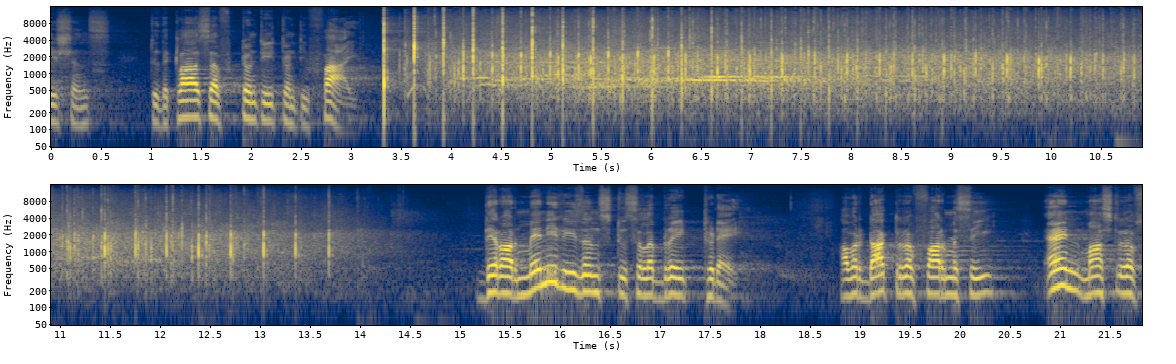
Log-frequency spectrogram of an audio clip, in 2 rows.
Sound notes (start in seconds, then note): 3.3 applause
